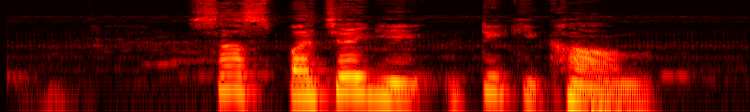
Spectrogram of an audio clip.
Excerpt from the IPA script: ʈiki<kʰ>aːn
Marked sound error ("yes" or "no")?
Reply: no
